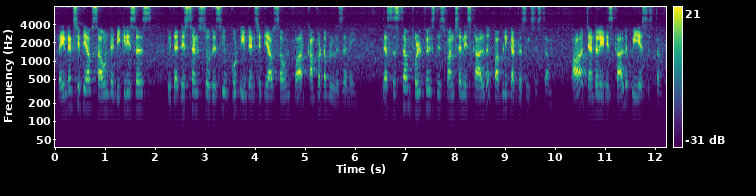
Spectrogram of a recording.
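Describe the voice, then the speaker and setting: A man's voice: mid-range voice, brisk, sharp tone, a little hiss or hum, rough recording. A man with an Indian accent giving a didactic, explanatory lecture as a college teacher, in non-native English phrasing.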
